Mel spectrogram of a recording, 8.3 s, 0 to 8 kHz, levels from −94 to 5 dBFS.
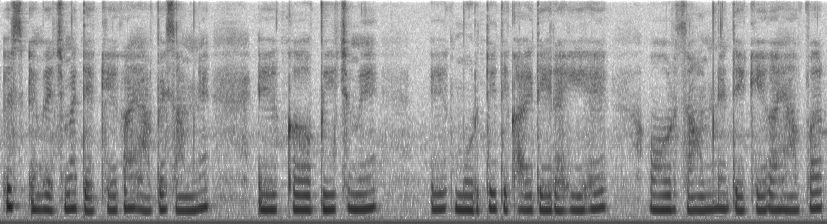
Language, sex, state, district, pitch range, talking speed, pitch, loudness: Hindi, female, Rajasthan, Jaipur, 195-210 Hz, 160 wpm, 200 Hz, -18 LUFS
